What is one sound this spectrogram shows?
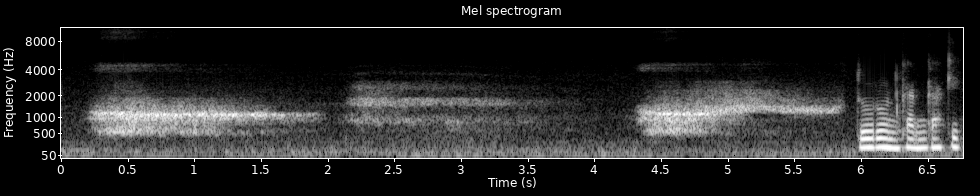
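A woman breathes in and out slowly and deeply.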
